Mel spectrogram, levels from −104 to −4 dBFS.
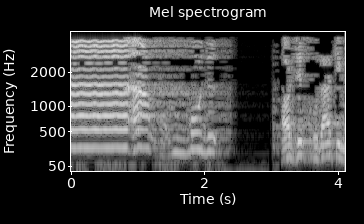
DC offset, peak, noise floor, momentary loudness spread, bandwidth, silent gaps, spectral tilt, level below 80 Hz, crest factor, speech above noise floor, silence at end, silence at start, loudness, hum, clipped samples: under 0.1%; -6 dBFS; -81 dBFS; 20 LU; 3.8 kHz; none; -6 dB/octave; -68 dBFS; 16 dB; 55 dB; 0 s; 0 s; -17 LUFS; none; under 0.1%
